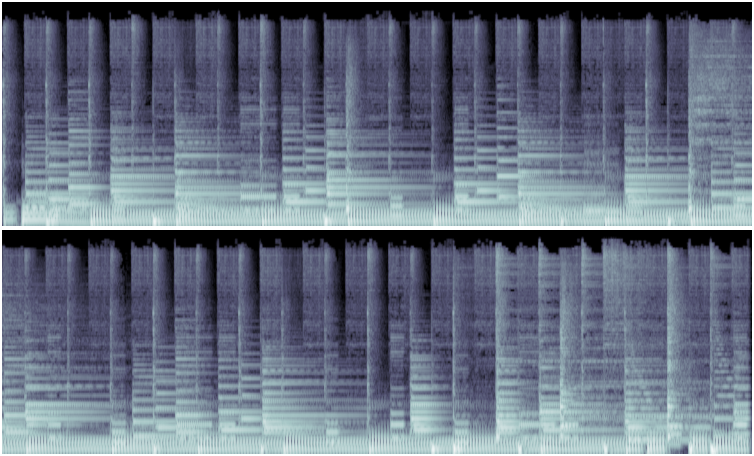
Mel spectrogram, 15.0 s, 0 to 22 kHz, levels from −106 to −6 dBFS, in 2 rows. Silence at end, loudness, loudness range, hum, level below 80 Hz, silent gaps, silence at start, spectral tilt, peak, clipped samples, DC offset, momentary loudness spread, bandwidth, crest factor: 0 s; -23 LUFS; 2 LU; none; -26 dBFS; none; 0 s; -6.5 dB/octave; -6 dBFS; under 0.1%; under 0.1%; 5 LU; 18 kHz; 16 dB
